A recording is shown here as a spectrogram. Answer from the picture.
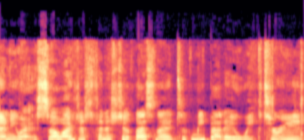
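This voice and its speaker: A woman with a New York accent talks at a fairly quick pace in a high pitch, her intonation lively. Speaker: book blogger. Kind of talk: book review rant. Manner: animated.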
